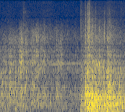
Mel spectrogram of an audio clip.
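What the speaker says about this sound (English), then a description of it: "This is the moment that the explosion was captured live on air as a reporter covered the ground situation in Syria." An air strike explosion in Damascus during live coverage of the Syria conflict, a sudden sharp blast followed by a rumbling roar over steady background noise.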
